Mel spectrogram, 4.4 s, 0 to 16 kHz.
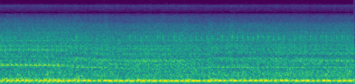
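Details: Mercury 25hp four-stroke EFI outboard after replacing the idle air control solenoid, warming up: low, lumpy idle pulsing unevenly, ready to stall; rough idle persists, cause not pinned down.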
